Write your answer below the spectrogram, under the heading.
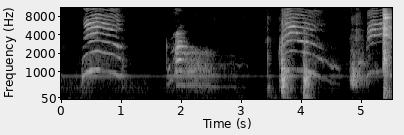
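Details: Rescued baby cats Yuki and Piyo-chan in foster care begging together for their meal in a kitchen; four clear meows, the first long and falling, then a soft short one and two louder rising cries near the end.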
